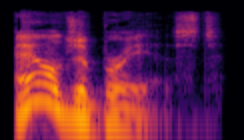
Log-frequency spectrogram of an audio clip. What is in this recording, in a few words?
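"algebraist", British English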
